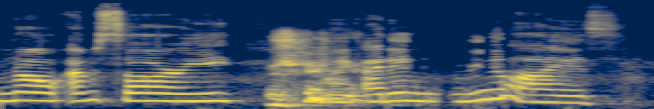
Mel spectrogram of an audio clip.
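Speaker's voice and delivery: put-on very high, slow, drawn-out tearful sobbing. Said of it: "she starts, like, crying".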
